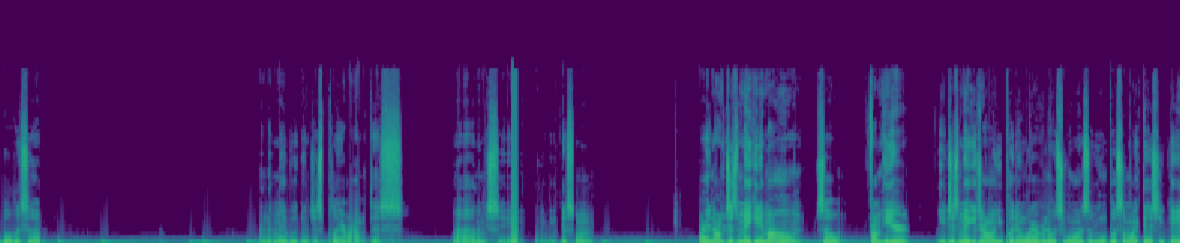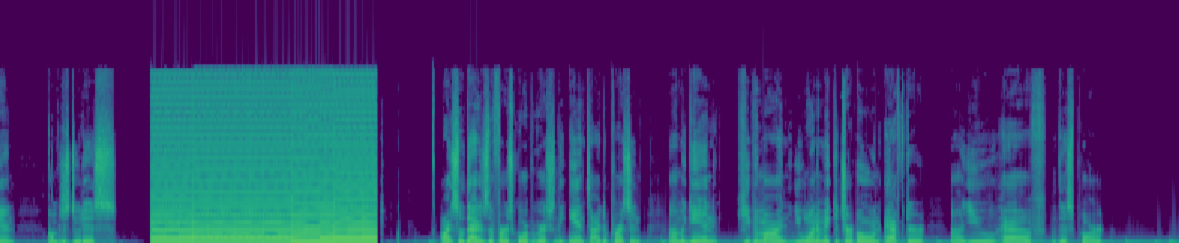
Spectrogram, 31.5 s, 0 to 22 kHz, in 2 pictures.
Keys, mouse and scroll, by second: 0.3 right click, 2.0 ctrl+click, 7.0 ctrl+click, 7.3 ctrl+Up, 8.9 ctrl+b, 9.6 right click, 13.2 right click, 13.7 ctrl+click, 19.1 space, 20.8 space, 26.0 right click, 28.9 ctrl+2, 29.3 ctrl+click, 30.5 Delete.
